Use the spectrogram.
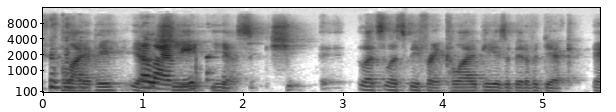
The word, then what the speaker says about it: Calliope: And I'm going to say her name wrong. Calliope, yeah, Calliope.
